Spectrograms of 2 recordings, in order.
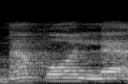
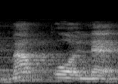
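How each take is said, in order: No difference in how they are said.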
